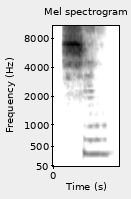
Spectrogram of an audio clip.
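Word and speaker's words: 心: This character is pronounced Xin.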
